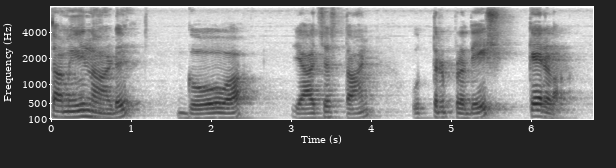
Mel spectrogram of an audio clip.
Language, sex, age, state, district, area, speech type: Malayalam, male, 18-30, Kerala, Kannur, rural, spontaneous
